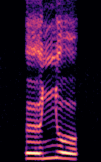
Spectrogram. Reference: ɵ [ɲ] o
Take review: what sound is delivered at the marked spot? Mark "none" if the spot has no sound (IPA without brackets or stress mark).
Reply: ɲ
